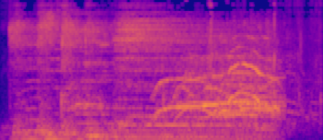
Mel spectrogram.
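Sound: audience cheering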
